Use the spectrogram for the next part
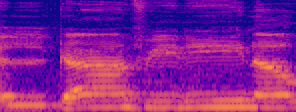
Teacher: یا ساکن سے پہلے زیر ہے تو یا مدہ ایک الف یعنی 2 حرکات کے برابر کھینچ کر پڑھیں گے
